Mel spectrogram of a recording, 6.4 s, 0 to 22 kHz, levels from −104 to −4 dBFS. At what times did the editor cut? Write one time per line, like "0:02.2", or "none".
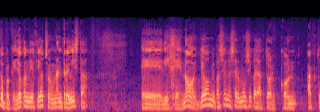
none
